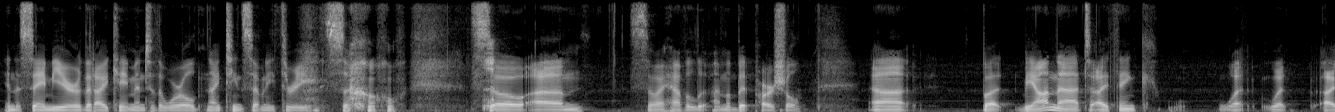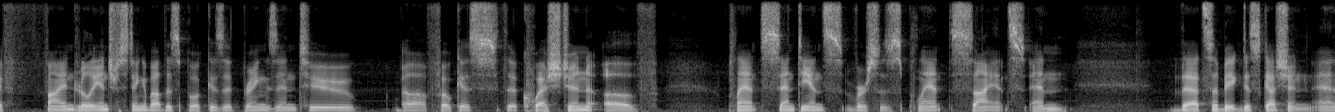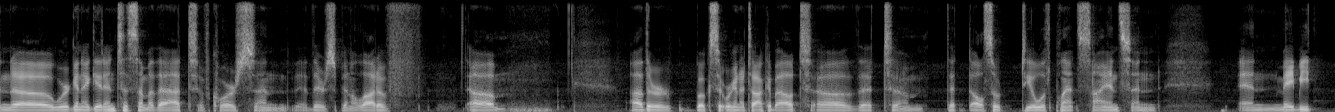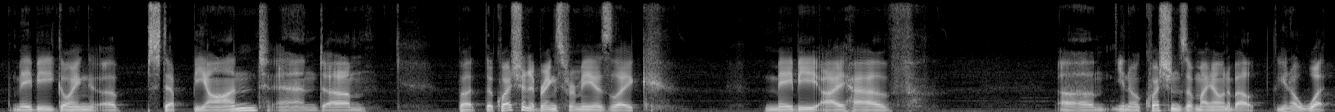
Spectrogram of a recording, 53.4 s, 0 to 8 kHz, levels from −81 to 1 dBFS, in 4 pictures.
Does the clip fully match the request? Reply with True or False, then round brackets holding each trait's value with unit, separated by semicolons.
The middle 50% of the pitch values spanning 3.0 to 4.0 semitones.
True (3.4 semitones)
